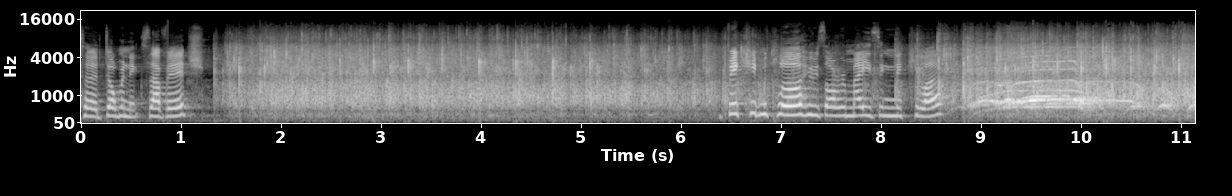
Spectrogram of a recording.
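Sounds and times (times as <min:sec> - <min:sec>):
speech: 0:00.0 - 0:01.7, 0:06.5 - 0:08.8
audience applause: 0:01.4 - 0:06.8, 0:08.6 - 0:11.1.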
